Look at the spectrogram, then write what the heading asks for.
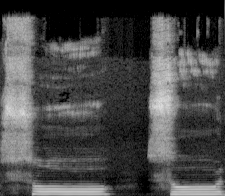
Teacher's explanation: It actually sounds like somebody who's singing a steady high note. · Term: first tone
